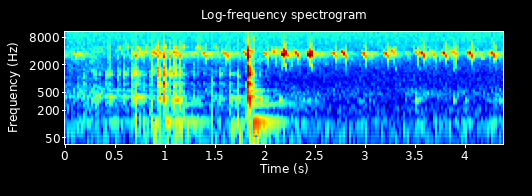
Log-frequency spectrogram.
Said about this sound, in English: Recording at a little bit later in the morning on June 11th. And there's a wild crossbill here.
